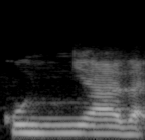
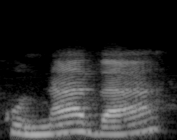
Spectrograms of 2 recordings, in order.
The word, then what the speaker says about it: cuñada: Yo soy cuñada. It's not cunada. It's cuñada de William.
